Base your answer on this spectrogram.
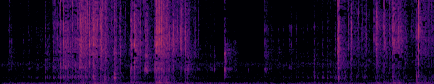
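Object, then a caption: Solid bar of soap shaved with a blade. A blade carves the surface off a beige Penaten solid bar of soap held in the hand, revealing its white interior. The sound is quiet, crisp scraping and crinkling, almost entirely high and bright with almost no low end. Soft shaving strokes are punctuated by sharper, irregular little cuts.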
